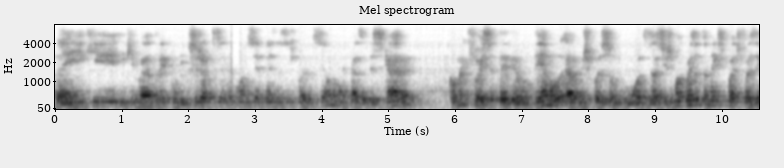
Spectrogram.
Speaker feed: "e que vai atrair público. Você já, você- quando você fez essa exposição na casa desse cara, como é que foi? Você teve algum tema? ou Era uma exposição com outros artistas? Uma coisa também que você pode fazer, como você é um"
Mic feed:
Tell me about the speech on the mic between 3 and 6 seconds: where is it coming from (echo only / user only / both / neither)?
echo only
